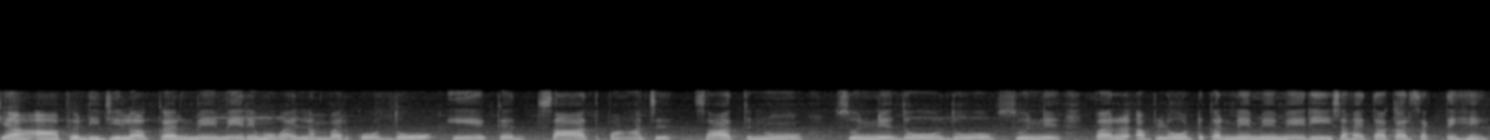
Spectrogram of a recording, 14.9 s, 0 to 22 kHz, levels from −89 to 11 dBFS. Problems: constant background noise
